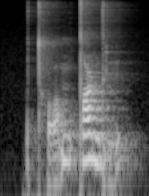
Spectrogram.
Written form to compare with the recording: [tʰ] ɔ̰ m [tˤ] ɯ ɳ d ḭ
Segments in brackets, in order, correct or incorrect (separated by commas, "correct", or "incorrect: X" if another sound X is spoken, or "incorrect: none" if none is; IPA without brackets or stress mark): correct, correct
